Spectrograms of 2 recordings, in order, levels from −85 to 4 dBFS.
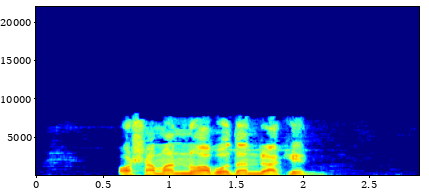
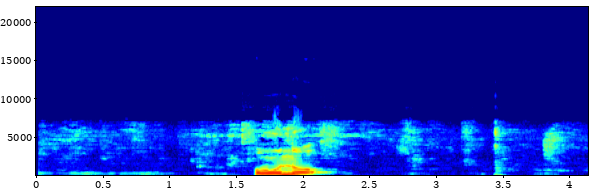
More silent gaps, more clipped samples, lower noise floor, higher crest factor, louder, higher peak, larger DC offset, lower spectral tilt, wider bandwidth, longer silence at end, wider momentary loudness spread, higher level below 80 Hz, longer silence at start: neither; neither; first, -71 dBFS vs -53 dBFS; about the same, 18 dB vs 18 dB; second, -17 LUFS vs -14 LUFS; about the same, -2 dBFS vs -2 dBFS; neither; second, -4 dB/octave vs -6.5 dB/octave; first, 8.4 kHz vs 7.4 kHz; second, 0.75 s vs 1.95 s; second, 8 LU vs 28 LU; about the same, -58 dBFS vs -62 dBFS; second, 0.65 s vs 1.65 s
